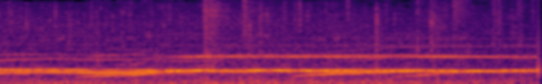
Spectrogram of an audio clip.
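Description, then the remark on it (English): Wolves howl in the distance, several long, wavering cries overlapping and sliding in pitch at a steady, moderate level, with no one talking. “talking about commerce as the wolves howl in the distance.”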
